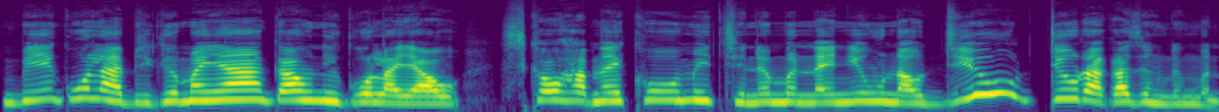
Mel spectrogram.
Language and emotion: Bodo, angry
